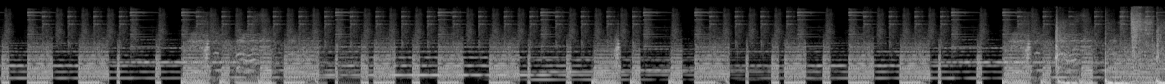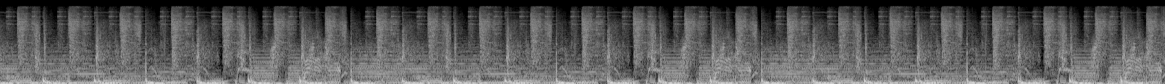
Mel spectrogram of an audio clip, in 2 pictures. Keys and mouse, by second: 0.1 g, 0.3 Tab, 0.8 Tab, 1.0 ctrl+s, 2.2 a, 2.9 g, 3.9 Tab, 4.8 g, 5.7 click, 5.9 g, 6.8 Tab, 7.2 ctrl+s, 7.3 a, 9.7 KP_1, 10.5 ctrl+s, 14.5-18.7 drag, 18.7 f, 19.3 BackSpace, 20.3 BackSpace, 20.8 click, 22.8-23.3 drag.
